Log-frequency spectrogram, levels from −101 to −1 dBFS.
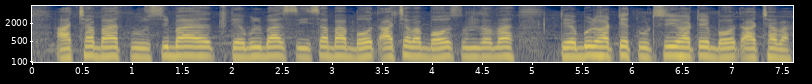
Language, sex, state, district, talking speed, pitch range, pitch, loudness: Bhojpuri, male, Bihar, East Champaran, 165 wpm, 150-160 Hz, 155 Hz, -21 LUFS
